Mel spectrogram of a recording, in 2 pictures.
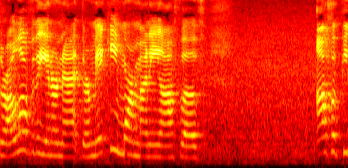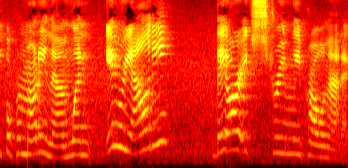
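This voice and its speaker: A woman speaks in a high, raised, projected voice at a fairly quick pace, her intonation lively and her tone animated. Long pauses come often, and noticeable background noise runs underneath. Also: very even loudness. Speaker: book vlogger. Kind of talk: casual monologue. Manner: fast.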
